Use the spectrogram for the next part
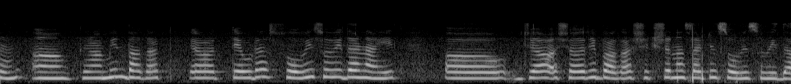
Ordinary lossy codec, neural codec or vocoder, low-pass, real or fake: none; none; 7.2 kHz; real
